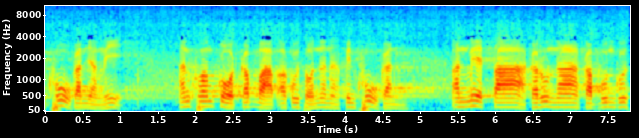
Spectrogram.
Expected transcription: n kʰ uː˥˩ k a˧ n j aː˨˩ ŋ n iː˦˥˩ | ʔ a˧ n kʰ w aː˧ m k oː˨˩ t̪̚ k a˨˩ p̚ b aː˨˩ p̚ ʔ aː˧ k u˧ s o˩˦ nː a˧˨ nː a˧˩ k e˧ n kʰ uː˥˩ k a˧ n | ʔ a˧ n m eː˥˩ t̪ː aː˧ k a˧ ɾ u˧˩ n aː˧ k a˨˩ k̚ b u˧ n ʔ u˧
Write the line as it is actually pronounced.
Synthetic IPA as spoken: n kʰ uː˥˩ k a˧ n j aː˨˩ ŋ n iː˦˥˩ | ʔ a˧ n kʰ w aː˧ m k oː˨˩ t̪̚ k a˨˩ p̚ b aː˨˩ p̚ ʔ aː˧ k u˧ s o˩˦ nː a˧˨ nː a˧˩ p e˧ n kʰ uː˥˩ k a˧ n | ʔ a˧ n m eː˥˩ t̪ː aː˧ k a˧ ɾ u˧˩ n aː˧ k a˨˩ p̚ b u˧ n k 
